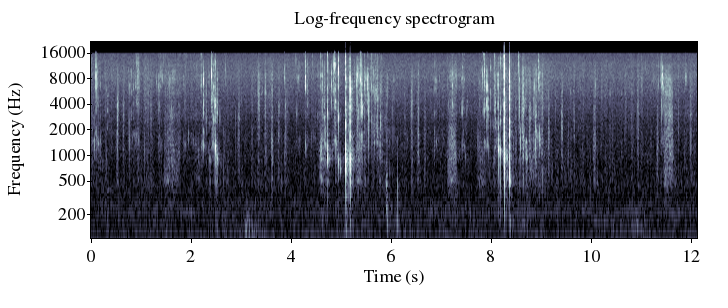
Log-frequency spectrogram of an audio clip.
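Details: Pori, an adopted rescue Jack Russell Terrier kept indoors by distancing and snow, sniffs out kibble on a nosework snuffle mat. Dry crunching bites and chewing come in uneven bursts, with two sharp louder crunches, in a quiet small room.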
